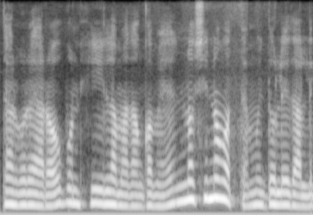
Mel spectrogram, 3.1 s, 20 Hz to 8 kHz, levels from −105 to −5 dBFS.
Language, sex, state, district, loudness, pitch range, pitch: Chakma, female, Tripura, Unakoti, -14 LUFS, 155-190 Hz, 170 Hz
